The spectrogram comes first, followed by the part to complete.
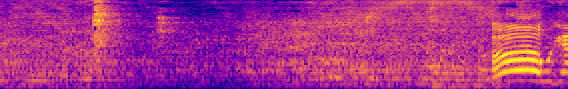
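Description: A golf driver strikes a teed ball once, a single sharp click about two-thirds of a second in, over steady background music and venue chatter. Near the end a man's voice rises in an exclamation.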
